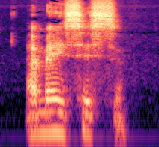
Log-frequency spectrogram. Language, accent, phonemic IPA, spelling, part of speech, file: French, Canada, /a.mɛ̃.sis/, amincisse, verb, LL-Q150 (fra)-amincisse.wav
- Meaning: inflection of amincir: 1. first/third-person singular present subjunctive 2. first-person singular imperfect subjunctive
